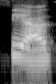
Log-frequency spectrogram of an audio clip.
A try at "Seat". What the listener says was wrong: The E sound doesn't have that. The E doesn't have that sound in Spanish.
